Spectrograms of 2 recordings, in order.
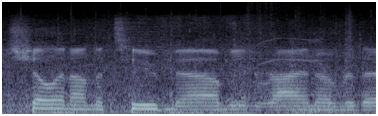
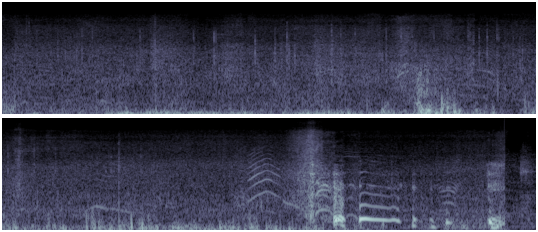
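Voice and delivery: breathy laughter; 4 dB quieter than usual. Real, not acted. After the fast run.

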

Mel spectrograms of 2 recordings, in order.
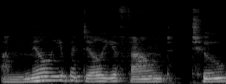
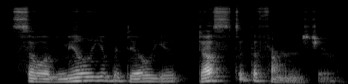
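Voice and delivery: plain reading voice

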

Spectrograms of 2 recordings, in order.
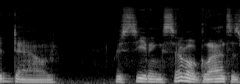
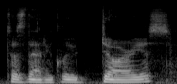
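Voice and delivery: usual speaking voice

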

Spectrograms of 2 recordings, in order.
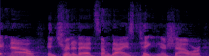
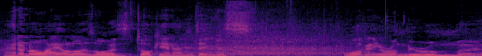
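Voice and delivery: slow sing-song Trinidadian lilt; Trinidadian accent; slower than usual. Retold or imitated. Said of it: "that sing-songy accent".

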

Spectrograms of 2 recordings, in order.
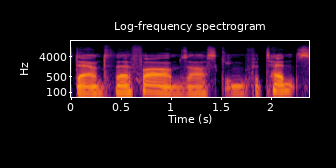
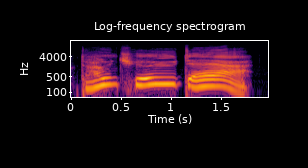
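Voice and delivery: high, louder, slow warning; stern mother fox; 14 semitones higher, 5 dB louder, much slower than usual. Acted. Missus Fox to her cub, slow stern warning. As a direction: warn the child, slowly.

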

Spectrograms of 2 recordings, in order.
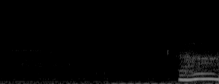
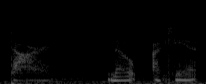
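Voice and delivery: whisper; 5 semitones lower, 11 dB quieter than usual. Real, not acted. Whispered to herself.

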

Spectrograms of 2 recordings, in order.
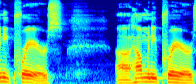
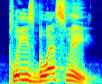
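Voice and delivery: acted plea, high and slow; crying out to God; 6 semitones higher, much slower than usual. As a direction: draw out an imploring prayer, pitched up. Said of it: "a mother cried out to the Lord".

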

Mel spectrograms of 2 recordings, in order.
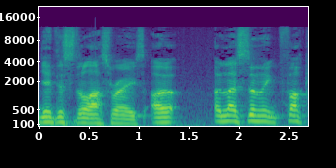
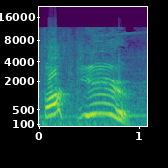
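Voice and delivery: high, loud curse at the screen; real rage shout; angry shout; 6 dB louder than usual. Real, not acted. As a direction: spit it out furiously. Yelling at opponents.

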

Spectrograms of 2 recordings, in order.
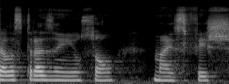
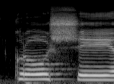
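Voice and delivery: crochê, louder, closed ê at the end; stressed final syllable; 2 semitones higher, 5 dB louder than usual. Shown as a demonstration. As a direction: land firmly on the last syllable of crochê. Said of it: "as últimas sílabas tônicas". (crochê com a última sílaba tônica e fechada)

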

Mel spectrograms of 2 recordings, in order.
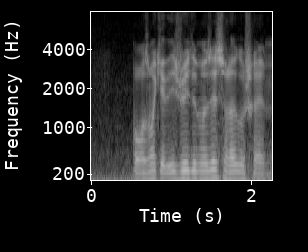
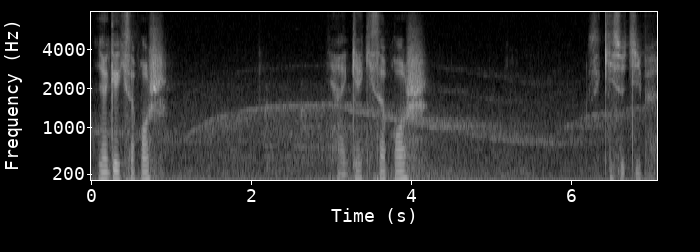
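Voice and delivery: soft, watchful murmur, growing quieter; hushed wariness; 9 dB quieter than usual. Real, not acted. Caché, guette un homme approcher. (chuchoter presque, aux aguets)

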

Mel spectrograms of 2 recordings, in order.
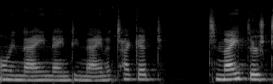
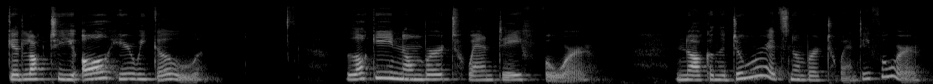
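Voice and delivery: ordinary talk, nothing marked

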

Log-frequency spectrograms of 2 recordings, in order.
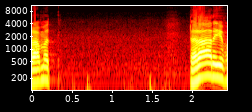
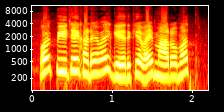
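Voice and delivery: high, loud alarm; panicked pleading; 8 semitones higher, 5 dB louder than usual. Real, not acted. Player surrounded from behind, high panicked pleading. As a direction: cry out cornered, begging for mercy. Surrounded, begs not to be killed.

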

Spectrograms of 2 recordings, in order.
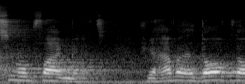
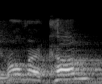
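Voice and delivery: called out higher to a dog, a firm recall; calling the dog; 6 semitones higher than usual. Shown as a demonstration. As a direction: call the dog to you. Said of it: "and you say".

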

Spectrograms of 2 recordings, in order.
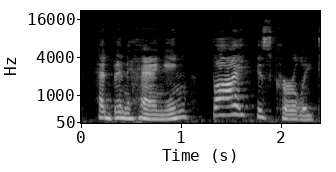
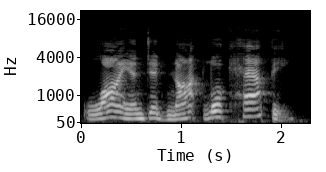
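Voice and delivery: ordinary delivery, nothing marked

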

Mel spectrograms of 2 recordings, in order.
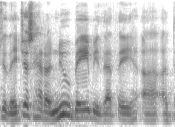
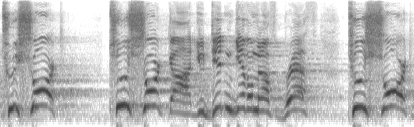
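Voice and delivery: high, loud cry of grief to God; anguished cry; 8 dB louder than usual. Acted. Preacher crying out to God over a pastor's death, anguished and loud. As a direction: wail it up at heaven.

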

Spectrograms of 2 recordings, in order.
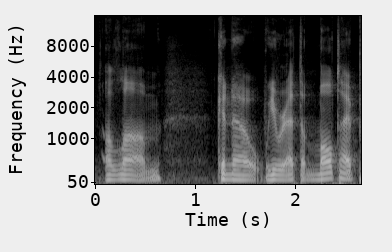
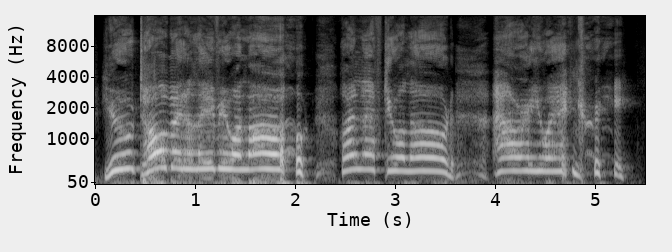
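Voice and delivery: high, loud yell mixed with laughs; loud, high, half-laughing exasperated rant; 8 dB louder than usual. Retold or imitated. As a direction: shout it in laughing disbelief. Retold exasperated yelling at girlfriend.

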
